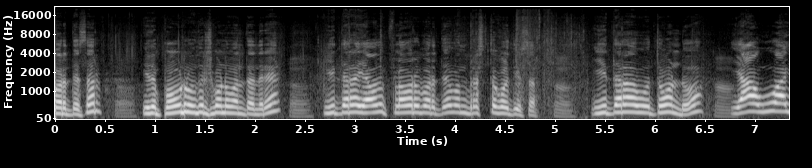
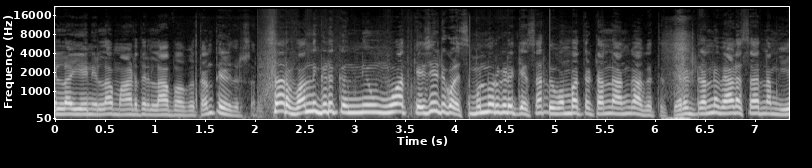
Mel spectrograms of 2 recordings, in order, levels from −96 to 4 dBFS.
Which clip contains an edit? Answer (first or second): second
